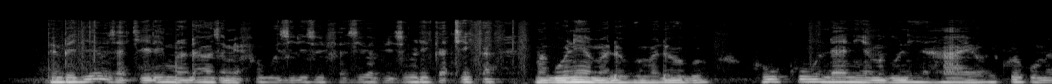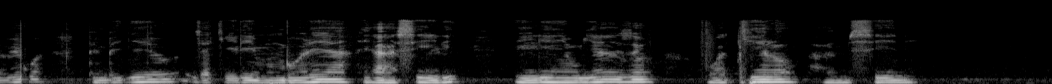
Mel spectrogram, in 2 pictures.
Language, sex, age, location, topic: Swahili, male, 25-35, Dar es Salaam, agriculture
